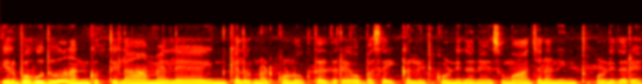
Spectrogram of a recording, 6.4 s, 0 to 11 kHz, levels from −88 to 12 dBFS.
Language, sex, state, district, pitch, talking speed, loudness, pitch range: Kannada, female, Karnataka, Dakshina Kannada, 190 Hz, 160 wpm, -17 LUFS, 185-195 Hz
